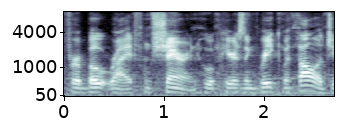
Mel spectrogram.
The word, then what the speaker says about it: Charon: the Greek pronunciation but I'm going off how astronomers pronounce Charon when talking about the moon of Pluto with the same name so Sharon crosses with them and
